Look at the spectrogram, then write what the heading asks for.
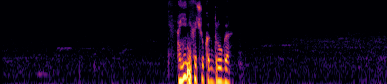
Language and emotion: Russian, angry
